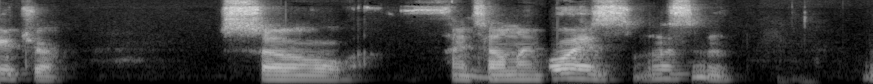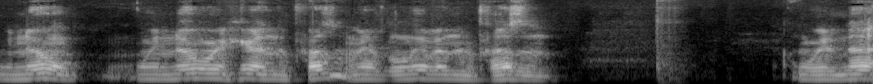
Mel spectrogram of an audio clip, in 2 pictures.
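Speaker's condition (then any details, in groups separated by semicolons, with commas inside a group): ALS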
